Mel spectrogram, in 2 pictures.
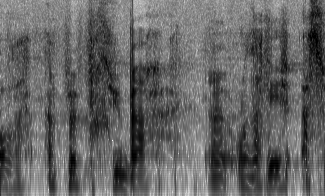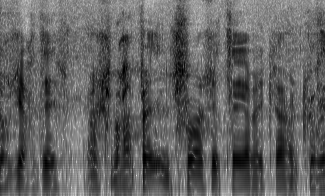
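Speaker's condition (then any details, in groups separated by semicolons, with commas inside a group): Myopathy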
